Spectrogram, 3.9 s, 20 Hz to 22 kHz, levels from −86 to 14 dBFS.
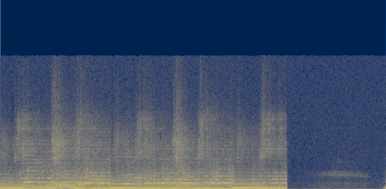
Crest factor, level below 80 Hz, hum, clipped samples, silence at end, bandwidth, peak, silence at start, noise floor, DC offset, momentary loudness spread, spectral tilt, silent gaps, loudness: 6 dB; -26 dBFS; none; under 0.1%; 1 s; 15 kHz; -6 dBFS; 0 s; -43 dBFS; under 0.1%; 2 LU; -6 dB/octave; none; -12 LUFS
